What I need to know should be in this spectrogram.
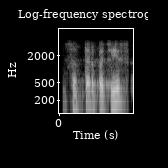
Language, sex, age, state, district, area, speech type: Maithili, male, 18-30, Bihar, Sitamarhi, rural, conversation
